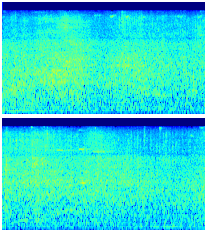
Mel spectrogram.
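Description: Steady road traffic noise from a city street, an even wash of passing-car sound with no distinct single event.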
